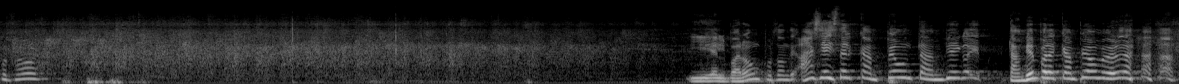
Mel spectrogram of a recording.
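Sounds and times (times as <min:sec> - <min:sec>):
speech: 0:00.0 - 0:01.0, 0:06.9 - 0:11.7
audience applause: 0:00.0 - 0:06.8, 0:11.6 - 0:11.7
laughter: 0:11.1 - 0:11.7.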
